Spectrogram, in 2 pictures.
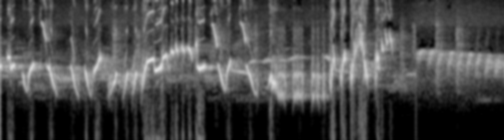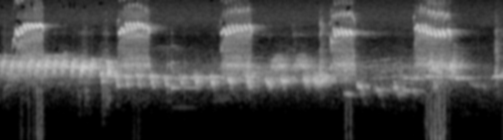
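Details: White-rumped shama song used for training a reluctant bird to sing: varied whistled phrases and sliding notes, then rapid trilled runs and bright high chirps repeated roughly every second.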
